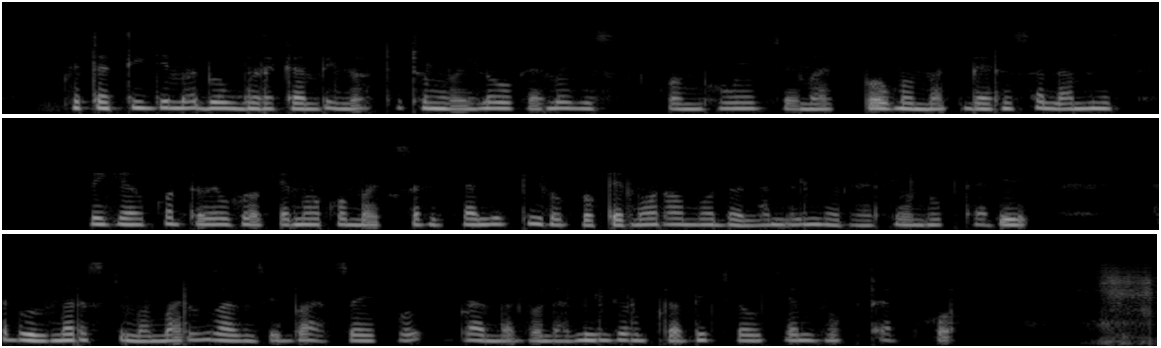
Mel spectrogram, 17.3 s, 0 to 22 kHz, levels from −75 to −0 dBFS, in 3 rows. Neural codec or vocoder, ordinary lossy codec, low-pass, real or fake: codec, 16 kHz, 0.8 kbps, ZipCodec; none; none; fake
